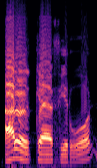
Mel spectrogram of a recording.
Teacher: Kemudian pada lafal alkafirun di sini ada alif lam qamariah, yaitu alif lam yang ditulis alif lam yang ditulis dan dibaca lamnya dengan jelas maka dia namanya alif lam qamariyah. Kemudian pelafal kafirun ada bacaan mad thbi'i yaitu terjadi apabila ada fathah bertemu dengan huruf alif.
